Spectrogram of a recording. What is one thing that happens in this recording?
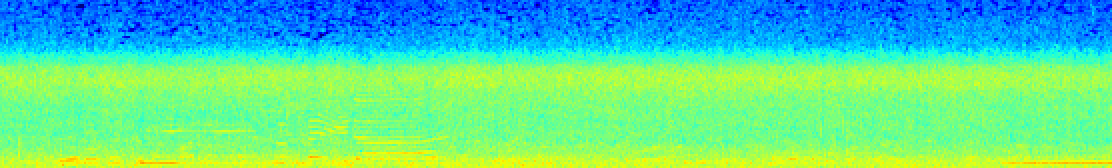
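A crowd murmurs all around, outdoors.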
